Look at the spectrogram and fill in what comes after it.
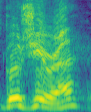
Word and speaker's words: Gojira: Okay, so it's Gojira. It's G O J I R A, um, and you know that is the Japanese. Well, the correct way to say his name.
